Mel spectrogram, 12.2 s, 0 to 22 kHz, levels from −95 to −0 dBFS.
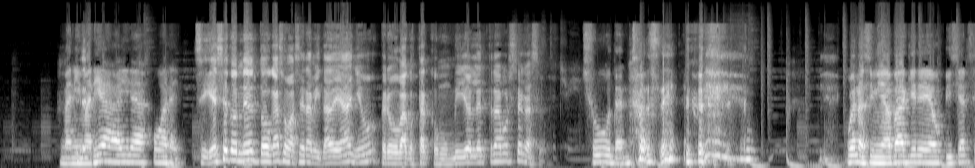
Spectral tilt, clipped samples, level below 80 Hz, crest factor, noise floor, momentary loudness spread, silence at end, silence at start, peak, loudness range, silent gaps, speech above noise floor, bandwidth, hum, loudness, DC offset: -5 dB/octave; 0.3%; -36 dBFS; 12 dB; -55 dBFS; 13 LU; 0 s; 0.75 s; 0 dBFS; 4 LU; none; 44 dB; 16 kHz; none; -11 LUFS; 0.2%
